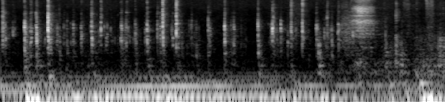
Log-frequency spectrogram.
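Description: Typing on a computer keyboard: a quick, irregular run of key clicks over a low steady hum.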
